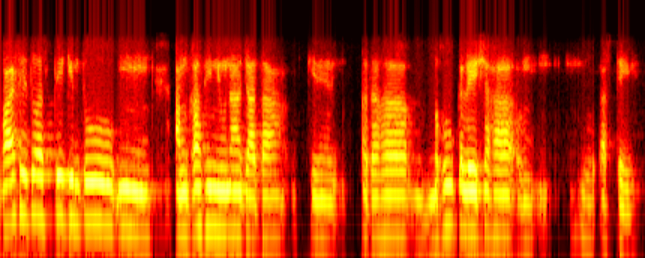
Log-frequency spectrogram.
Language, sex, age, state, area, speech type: Sanskrit, male, 18-30, Haryana, rural, conversation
